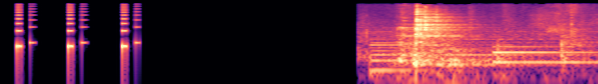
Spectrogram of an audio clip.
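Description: Three pairs of short, pitched pop sound effects in the first second, then silence, then background music starting a little before the three-second mark with a bright clinking attack.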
